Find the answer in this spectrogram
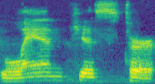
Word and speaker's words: Lancaster: have revealed that um you just have to say it land kissed her and then make it fast land kissed her Langston and and that's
